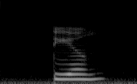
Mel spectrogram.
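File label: "ding", first tone, Chinese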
